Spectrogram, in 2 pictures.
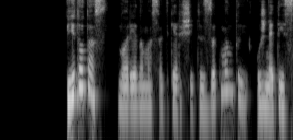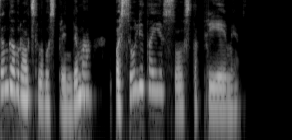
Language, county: Lithuanian, Tauragė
